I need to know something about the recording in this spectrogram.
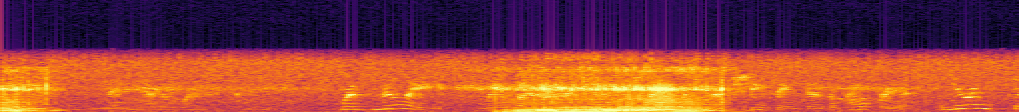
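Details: Adult man (boyfriend) snoring loudly: a loud, low, rough rattling breath sound standing out between quieter sounds, consistent with snoring.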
